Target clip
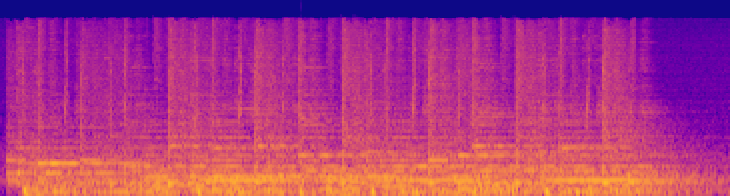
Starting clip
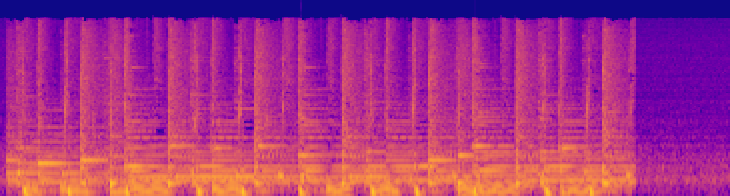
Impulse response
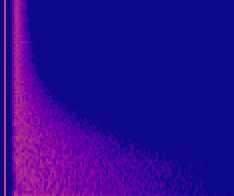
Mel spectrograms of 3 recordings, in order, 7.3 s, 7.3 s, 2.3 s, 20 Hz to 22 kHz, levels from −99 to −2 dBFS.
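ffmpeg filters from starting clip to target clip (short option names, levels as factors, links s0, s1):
-filter_complex "[0:a]asettb=1/sr,asplit=3[s0][s1][s2];[s0]atrim=end=0.454[s3];[s1]atrim=start=0.45:end=1.45,asetpts=PTS-STARTPTS,afade=t=in:d=0.004:c=qsin,afade=t=out:st=0.996:d=0.004:c=qsin,acompressor=threshold=0.0447:ratio=3[s4];[s2]atrim=start=1.446[s5];[s3][s4]acrossfade=d=0.004:c1=hsin:c2=qsin[s6];[s6][s5]acrossfade=d=0.004:c1=qsin:c2=hsin[s7];[1:a]atrim=start_sample=2205[s8];[s7][s8]afir=irnorm=-1:irlink=0"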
